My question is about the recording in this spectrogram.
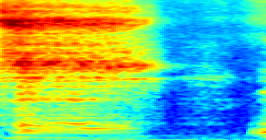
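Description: A man's raspy, rattling vocal sound from the throat, a short growl about a second long that fades out.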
